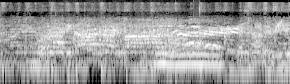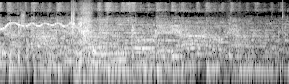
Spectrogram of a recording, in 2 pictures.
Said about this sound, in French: Et ces derniers nous ont offert euh, une petite séquence en chanson à l'arrivée de l'aéroport Lyon-Saint-Exupéry dans le bus. On écoute.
